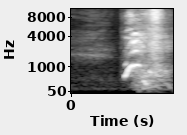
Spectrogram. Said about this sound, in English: Ooh, excuse me. Woo. My bad about the sneezing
